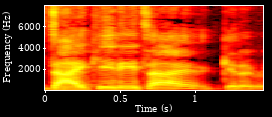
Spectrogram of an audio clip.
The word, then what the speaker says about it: Daikini: Dakini. It's Daikini Tai. Get it right? Excuse me, my pronunciation.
